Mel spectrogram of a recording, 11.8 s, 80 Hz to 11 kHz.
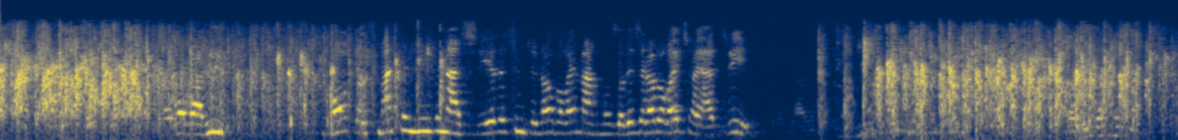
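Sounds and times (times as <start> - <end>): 
audience applause: 0.0 - 4.4, 8.4 - 11.7
speech: 4.0 - 7.6, 10.7 - 11.5.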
